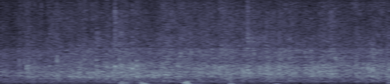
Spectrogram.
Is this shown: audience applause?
yes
